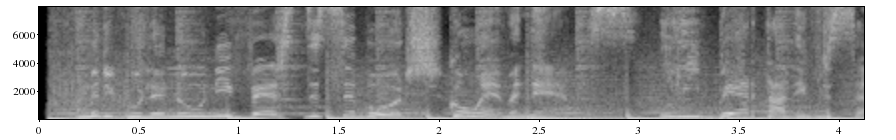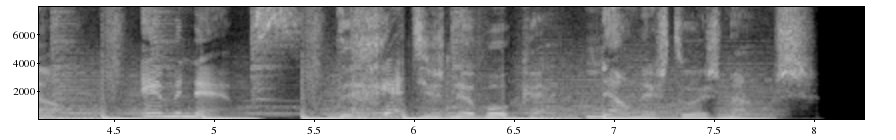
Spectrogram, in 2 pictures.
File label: Spot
